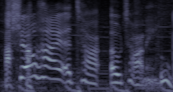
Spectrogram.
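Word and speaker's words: Shohei Ohtani: home run I've had to put it in pronunciation I've had to really work on it show high Otani okay the man just signed the biggest deal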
